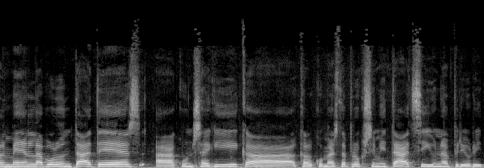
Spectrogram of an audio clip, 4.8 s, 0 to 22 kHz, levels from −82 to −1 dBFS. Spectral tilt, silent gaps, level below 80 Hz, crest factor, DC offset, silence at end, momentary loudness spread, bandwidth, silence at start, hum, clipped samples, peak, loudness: -4.5 dB/octave; none; -34 dBFS; 12 dB; under 0.1%; 0 s; 4 LU; 17.5 kHz; 0 s; none; under 0.1%; -4 dBFS; -17 LUFS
